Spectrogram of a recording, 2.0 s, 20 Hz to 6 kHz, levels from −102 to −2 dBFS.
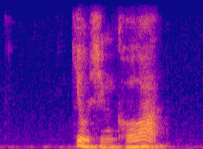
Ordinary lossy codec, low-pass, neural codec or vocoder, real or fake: Opus, 32 kbps; 5.4 kHz; none; real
